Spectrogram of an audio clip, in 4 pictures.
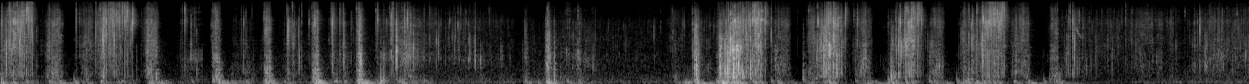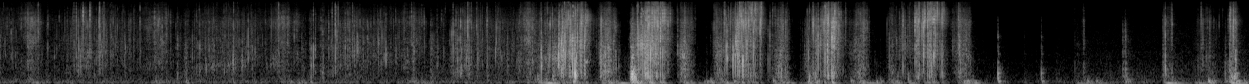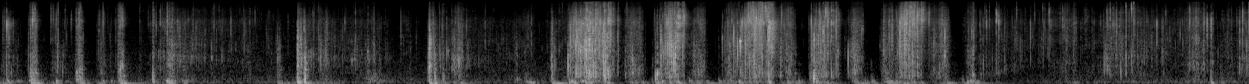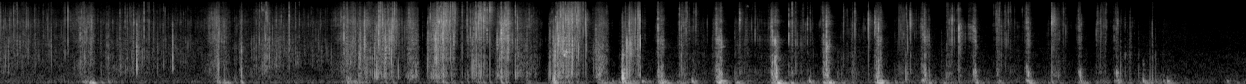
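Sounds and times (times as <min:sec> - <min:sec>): slime crackling pops: 0:00.0 - 0:04.2, 0:30.5 - 0:48.8.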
